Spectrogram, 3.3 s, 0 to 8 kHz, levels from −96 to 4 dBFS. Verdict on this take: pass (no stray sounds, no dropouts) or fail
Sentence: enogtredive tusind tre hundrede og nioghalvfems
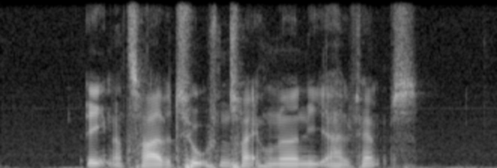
pass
